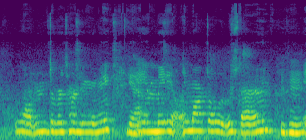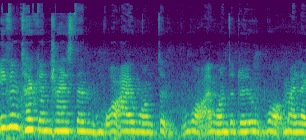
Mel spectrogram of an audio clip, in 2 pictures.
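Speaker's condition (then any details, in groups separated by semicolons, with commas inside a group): Quadriplegic cerebral palsy, severe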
